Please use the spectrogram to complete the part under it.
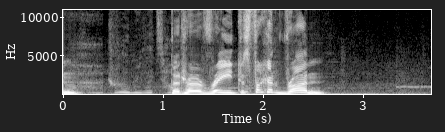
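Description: A young man speaks quietly and urgently.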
